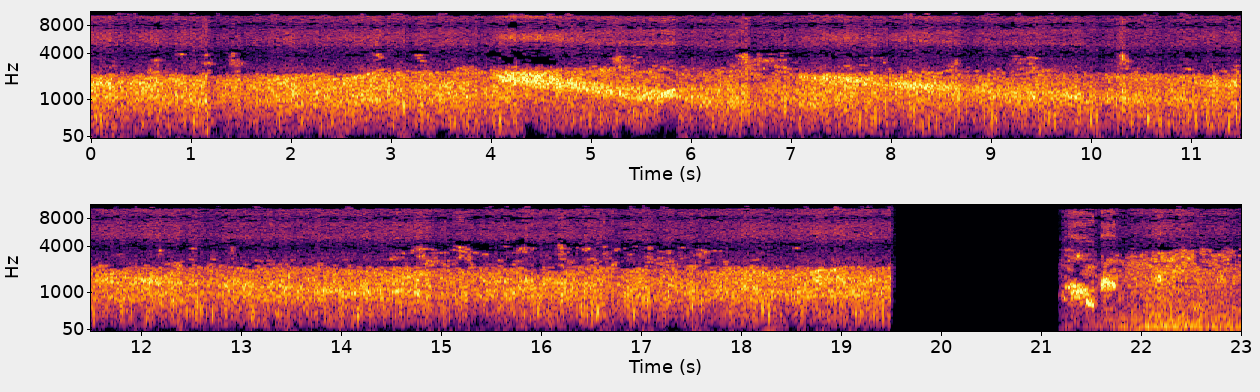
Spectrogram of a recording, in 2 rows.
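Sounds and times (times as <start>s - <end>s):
dense rushing noise: 0.0s - 19.6s, 21.2s - 23.0s
whooshes falling in pitch: 21.2s - 23.0s.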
